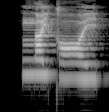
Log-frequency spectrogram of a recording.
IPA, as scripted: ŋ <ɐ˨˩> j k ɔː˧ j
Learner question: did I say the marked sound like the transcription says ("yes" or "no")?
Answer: no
